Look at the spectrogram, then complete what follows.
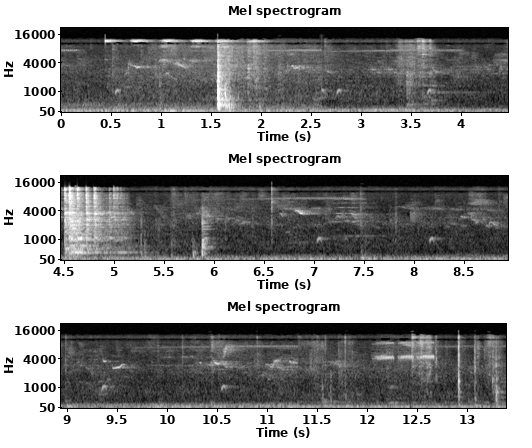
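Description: Outdoor ambience with a steady low rumble and scattered faint bird chirps. There is a sharp knock about one and a half seconds in, and a brief clatter about four and a half seconds in.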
